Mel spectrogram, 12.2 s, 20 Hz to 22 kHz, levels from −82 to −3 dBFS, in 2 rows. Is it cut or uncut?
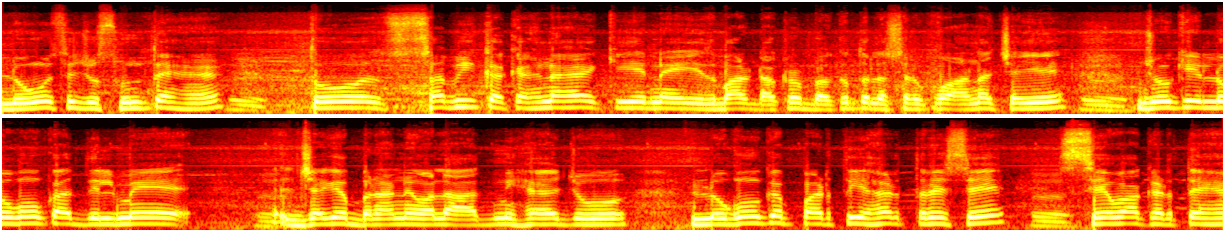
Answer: uncut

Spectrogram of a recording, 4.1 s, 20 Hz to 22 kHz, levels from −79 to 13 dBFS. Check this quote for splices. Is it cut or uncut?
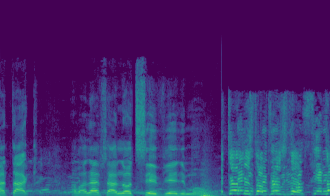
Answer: cut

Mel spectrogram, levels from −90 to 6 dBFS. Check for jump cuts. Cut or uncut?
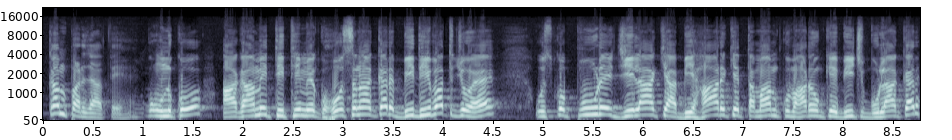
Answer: cut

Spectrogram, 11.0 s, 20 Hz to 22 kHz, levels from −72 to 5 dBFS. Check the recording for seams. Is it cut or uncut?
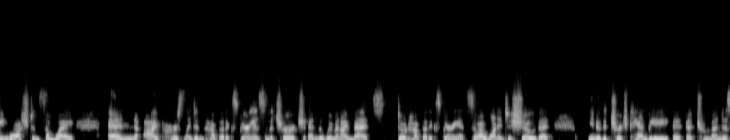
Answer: uncut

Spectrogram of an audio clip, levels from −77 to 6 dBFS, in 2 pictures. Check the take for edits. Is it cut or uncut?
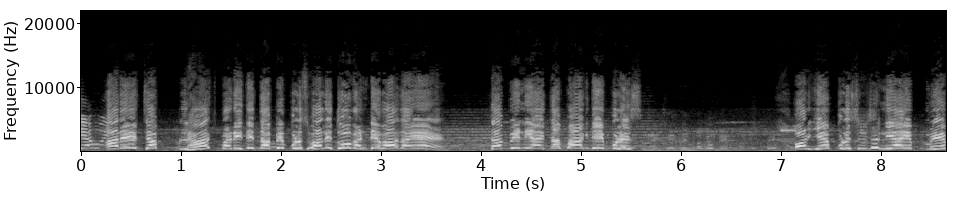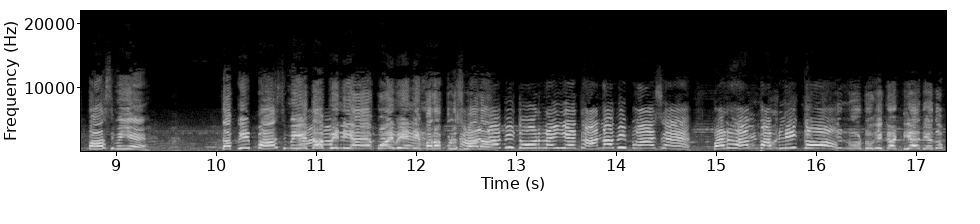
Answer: uncut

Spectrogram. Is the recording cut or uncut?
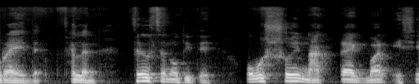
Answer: uncut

